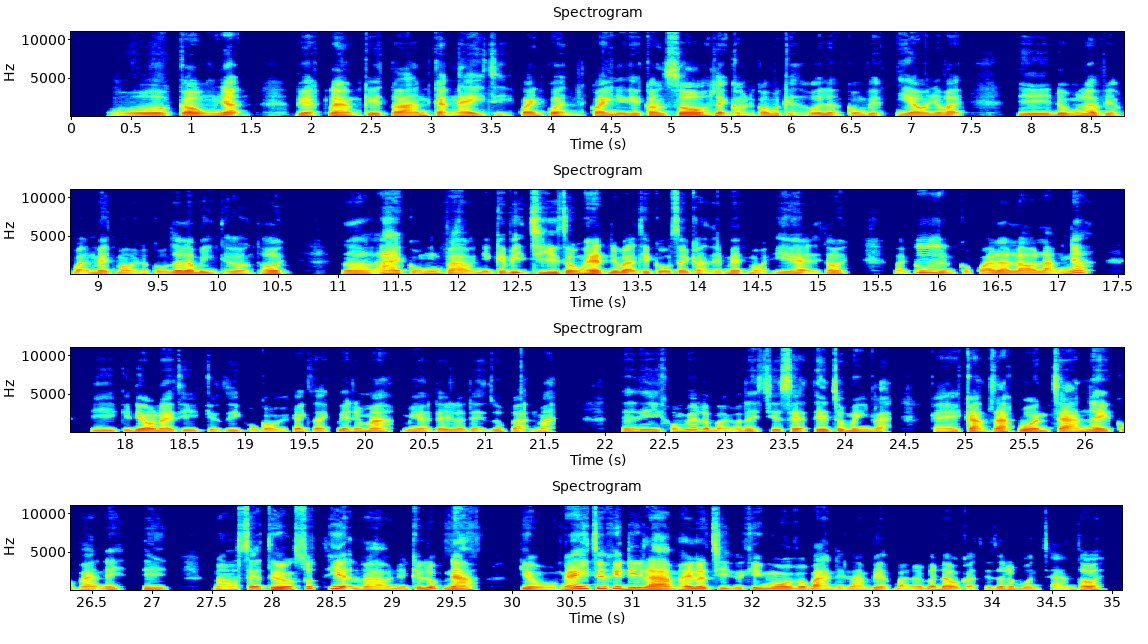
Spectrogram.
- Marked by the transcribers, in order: other background noise; tapping
- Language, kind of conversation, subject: Vietnamese, advice, Làm sao để chấp nhận cảm giác buồn chán trước khi bắt đầu làm việc?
